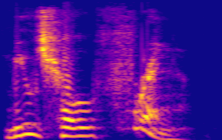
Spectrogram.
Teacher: Going up in the first syllable, going down for the second syllable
